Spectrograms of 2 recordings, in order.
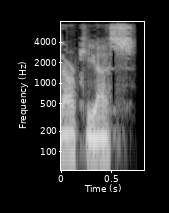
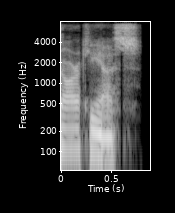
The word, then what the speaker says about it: Arceus: banned from playing Legends Arceus also can you stop pronouncing it with a soft C fine here goes looks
